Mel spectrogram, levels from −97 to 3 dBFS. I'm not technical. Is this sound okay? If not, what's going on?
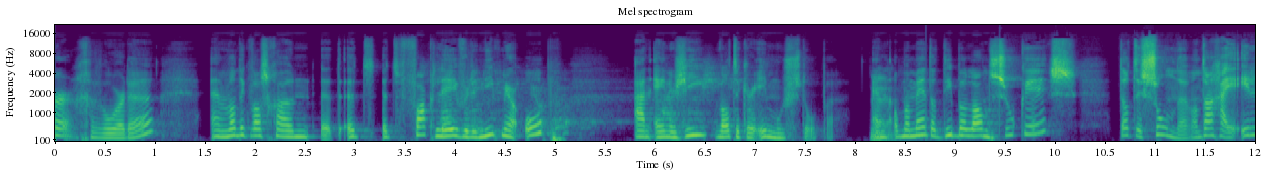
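No, it has three problems.

From 3.59 to 7.31 seconds there is feedback echo between two devices. Each sound comes back about a third of a second later, faint, and thinner and more ringing than the original. This happens when two phones or computers in the same room join one call. One plays what the other picked up, and that microphone hears it again. Each device only cancels its own echo, so this one gets through.

There are two tiny skips, at 3.72 and 8.70 seconds. A very small piece of sound, about a fiftieth of a second, is missing each time. The two sides are joined with no pause, so it sounds like a small jump. They are about five seconds apart. That points to audio missing between chunks, likely from a recorder that works in five-second pieces and drops a sliver each time it starts a new one.

From 9.44 seconds to the end, the sound turns thin, bright and hissy. The s sounds are sharp. 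This is pre-emphasis left on. Some systems boost the treble when they record or send sound and then remove the boost on playback. Here the removal step never happened. The extra treble stays in, so the top end is too strong for the last part of the clip.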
